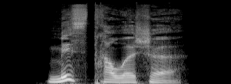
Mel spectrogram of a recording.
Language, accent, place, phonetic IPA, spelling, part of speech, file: German, Germany, Berlin, [ˈmɪstʁaʊ̯ɪʃə], misstrauische, adjective, De-misstrauische.ogg
- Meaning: inflection of misstrauisch: 1. strong/mixed nominative/accusative feminine singular 2. strong nominative/accusative plural 3. weak nominative all-gender singular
